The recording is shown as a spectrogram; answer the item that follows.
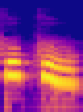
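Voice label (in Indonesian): "kuku", Indonesian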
